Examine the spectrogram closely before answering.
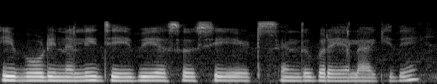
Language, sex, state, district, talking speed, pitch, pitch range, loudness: Kannada, female, Karnataka, Koppal, 110 wpm, 180 Hz, 175-180 Hz, -17 LUFS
